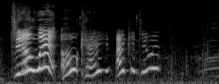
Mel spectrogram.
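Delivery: high-pitched burst, loud then easing; loud, high exclamation settling down; excited outburst. Real, not acted. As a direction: squeal it with excitement. Hyped reply during game.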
